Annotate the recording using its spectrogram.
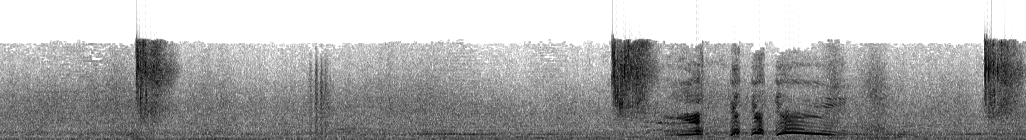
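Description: Wind rushes steadily past during a fall.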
